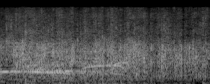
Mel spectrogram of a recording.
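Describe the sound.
A short burst of loud, even applause from an audience welcoming a performer onto the stage, a continuous wash of clapping with no pauses.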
